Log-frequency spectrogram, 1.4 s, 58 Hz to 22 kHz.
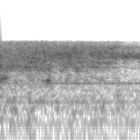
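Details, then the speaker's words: Automated 3D-print resin removal wash unit running normally: submerged detergent vortex driven by jets plus ultrasonic cavitation, heard as an even swirling hiss with a faint high ultrasonic buzz, during a 10-minute cycle. "we have jets that move the fluid in a circular pattern you can probably hear that some of the books of vibrations of that ultrasonic energy as well"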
